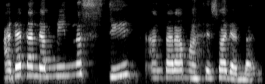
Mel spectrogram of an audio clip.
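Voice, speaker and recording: Husky high-voiced woman explaining patiently. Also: animated, normal speed, a bit bright. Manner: patient, repeats key terms with frequent "ya" checks. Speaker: lecturer. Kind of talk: explaining grammar to students.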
